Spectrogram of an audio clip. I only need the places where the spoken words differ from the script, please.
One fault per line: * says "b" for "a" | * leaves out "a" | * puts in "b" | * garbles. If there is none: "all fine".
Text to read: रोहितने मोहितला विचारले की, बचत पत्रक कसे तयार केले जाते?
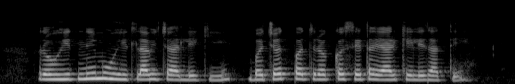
all fine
